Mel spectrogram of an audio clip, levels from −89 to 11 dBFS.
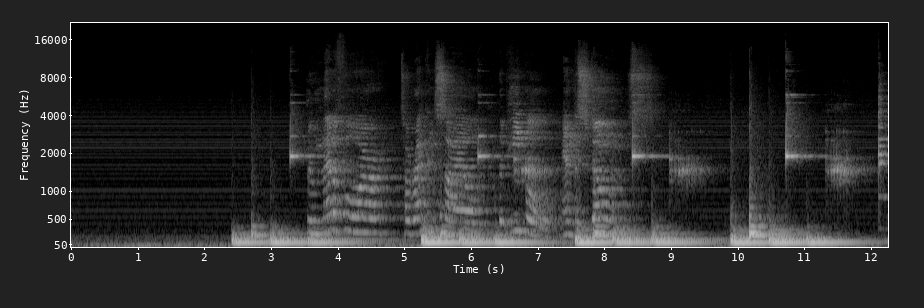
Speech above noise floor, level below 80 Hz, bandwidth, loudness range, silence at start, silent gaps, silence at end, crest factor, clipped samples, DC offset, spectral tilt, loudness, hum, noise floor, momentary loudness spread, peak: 29 dB; -34 dBFS; 10 kHz; 5 LU; 0.65 s; none; 0 s; 16 dB; under 0.1%; under 0.1%; -6.5 dB/octave; -25 LUFS; none; -53 dBFS; 15 LU; -8 dBFS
